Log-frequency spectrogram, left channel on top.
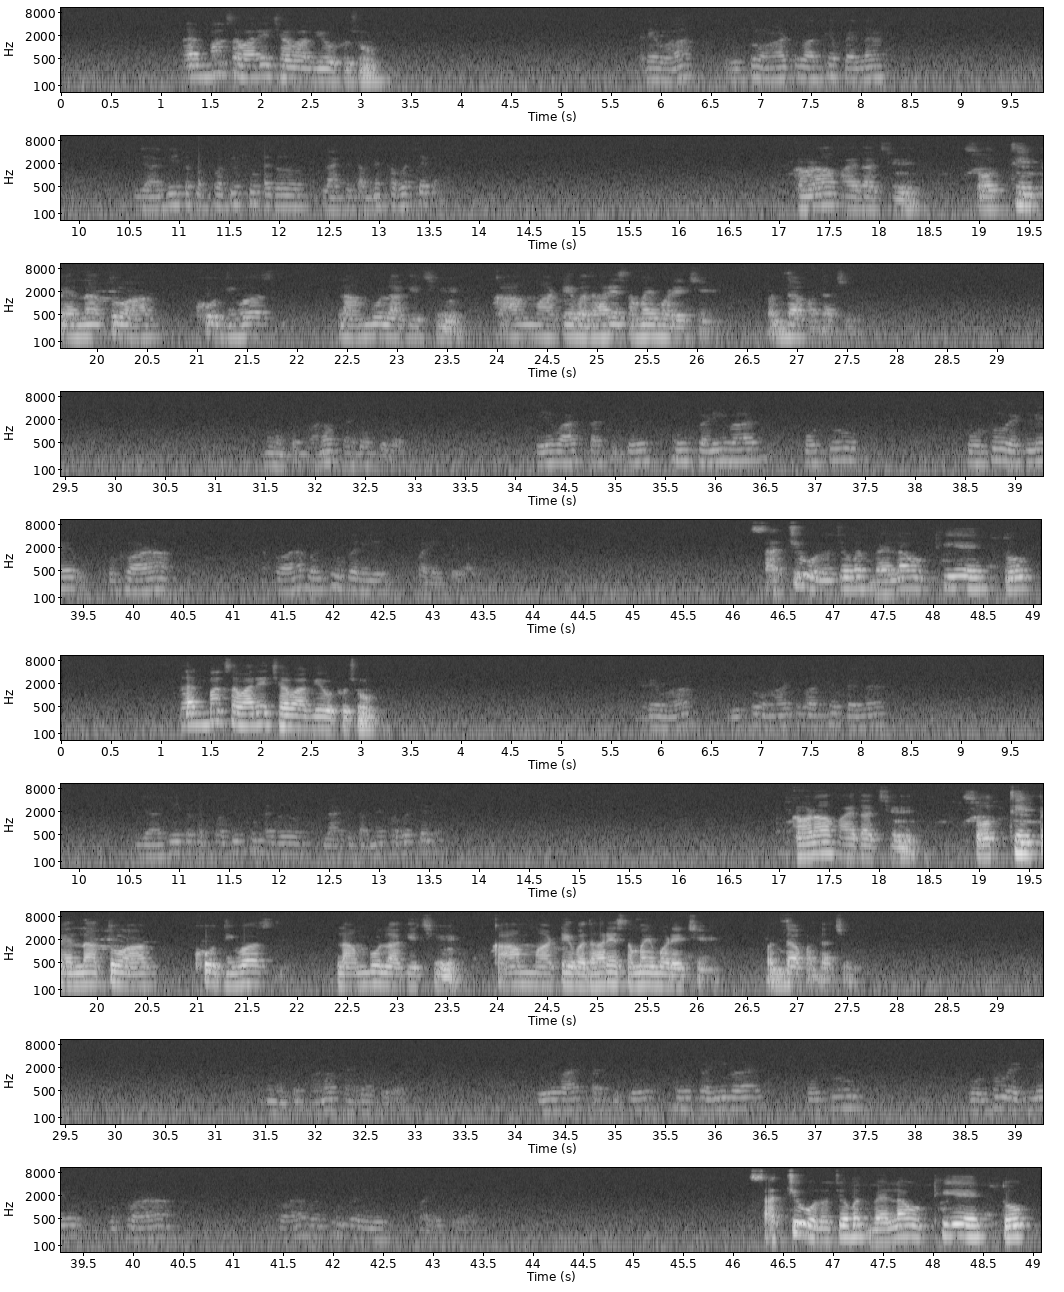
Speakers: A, on the right; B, on the left.
A: લગભગ સવારે છ વાગે ઉઠું છું.
B: અરે વાહ હું તો આઠ વાગ્યા પેલા જાગી શું ફાયદો લાગે તમને ખબર છે કે. <inaudible>
A: ઘણા ફાયદા છે. સૌથી પહેલા તો આખો દિવસ લાંબુ લાગે છે. કામ માટે વધારે સમય મળે છે. બધા ફાયદા છે.
B: <inaudible> હમ્મ તો ઘણા ફાયદા છે ભાઈ એ વાત સાચી છે. હું ઘણી વાર મોટું ઊઠું એટલે ઉઠવાળા અઠવાડા બનતું કરીએ પડે છે ભાઈ. <inaudible>
A: સાચું બોલો છો. બસ વેલા ઉઠીએ તો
